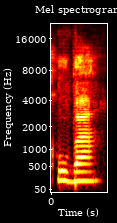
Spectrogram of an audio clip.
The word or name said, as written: kuba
